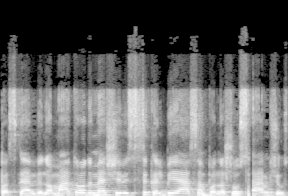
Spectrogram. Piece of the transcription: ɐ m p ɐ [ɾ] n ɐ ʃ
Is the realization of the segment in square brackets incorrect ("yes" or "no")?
yes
